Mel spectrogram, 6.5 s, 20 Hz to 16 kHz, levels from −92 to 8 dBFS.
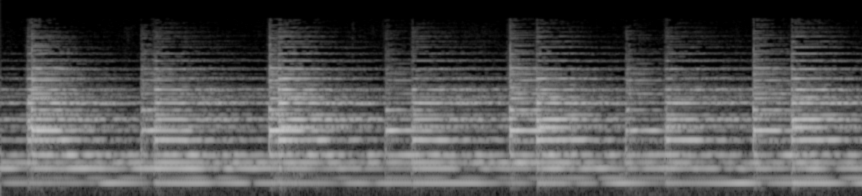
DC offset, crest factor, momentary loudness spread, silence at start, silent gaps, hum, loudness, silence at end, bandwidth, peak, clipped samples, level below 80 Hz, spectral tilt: under 0.1%; 18 dB; 9 LU; 0 s; none; none; -18 LUFS; 0 s; 11.5 kHz; 0 dBFS; under 0.1%; -68 dBFS; -1 dB/octave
